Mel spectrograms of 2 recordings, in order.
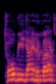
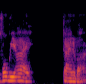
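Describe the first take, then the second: First: The first word is said as two syllables. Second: The first word has an extra third syllable. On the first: "is that pronounced Toby Dynavox" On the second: "or Toby I Dynavox?"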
